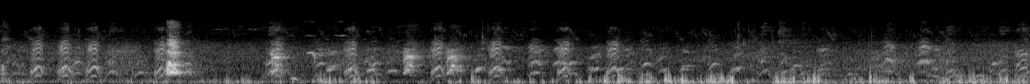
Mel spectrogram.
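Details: Domestic dog playing tug, giving a rapid, irregular stream of short, harsh barks and growly bursts, several each second, with one sharper, louder yelp early on.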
